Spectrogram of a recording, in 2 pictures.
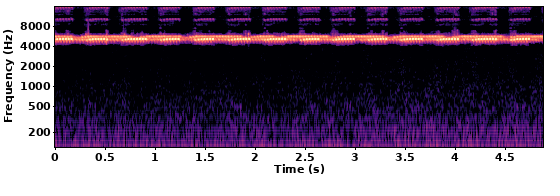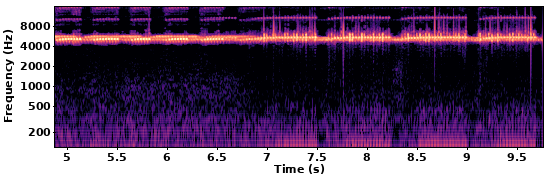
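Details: Chorus of Green tree crickets concealed in street trees in a residential district of Ehime, Japan: rapid repeated high ringing chirps about three per second, a second louder singer joining near the end, faint low rumble beneath.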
